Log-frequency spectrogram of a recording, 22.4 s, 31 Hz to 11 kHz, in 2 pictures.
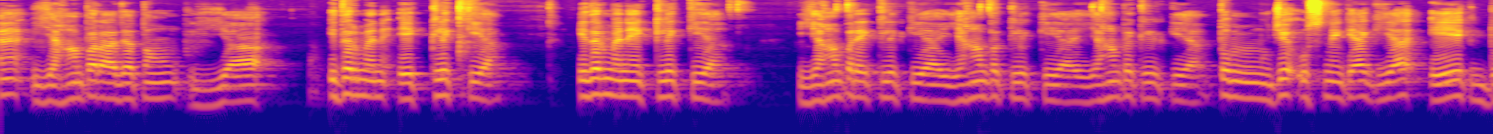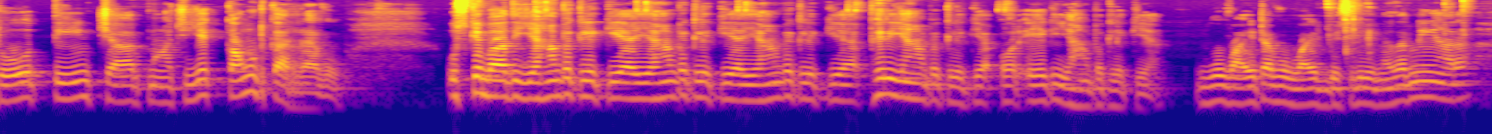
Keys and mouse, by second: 3.3 click, 18.6 click, 21.1 ctrl+KP_Add, 22.0 space.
